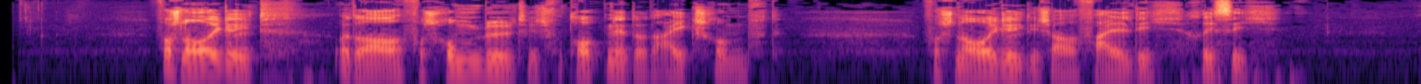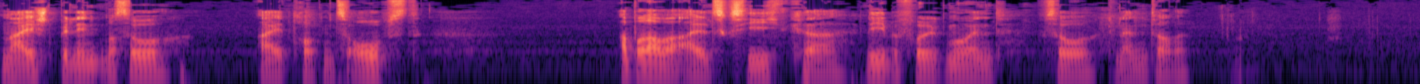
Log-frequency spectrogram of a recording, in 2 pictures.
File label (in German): "verschnorgelt", schwaebisch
